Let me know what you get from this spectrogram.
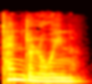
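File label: "tenderloin", British English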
